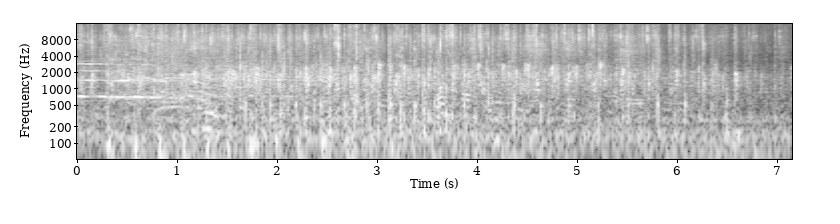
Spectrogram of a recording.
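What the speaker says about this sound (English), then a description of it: "let's hear a round of applause for the mayor-elect of our city" A crowd at an outdoor menorah lighting claps and cheers for the mayor-elect, dense continuous applause at fairly low level that holds steady throughout and thins slightly near the end.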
